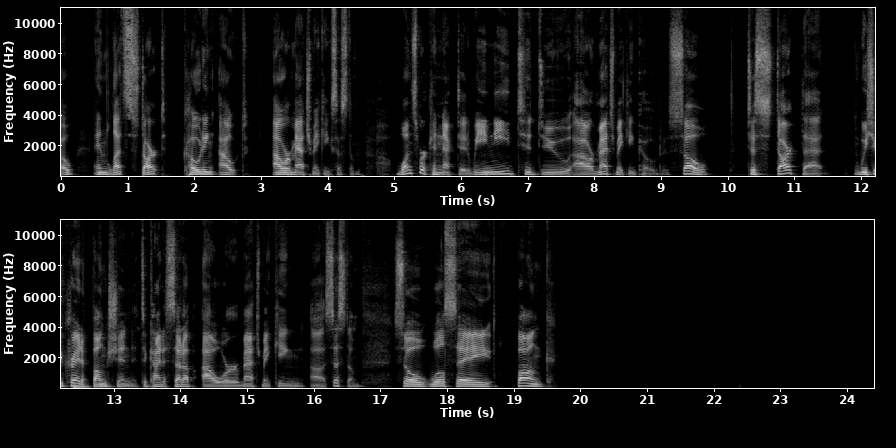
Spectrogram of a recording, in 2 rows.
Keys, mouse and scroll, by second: 4.5 click, 7.3 click, 7.6 scroll down 6, 8.3-8.9 scroll down 4, 8.9-10.0 scroll down 15, 11.3 scroll up 6, 11.8-12.5 scroll down 1, 16.0 click, 17.9 click, 18.3-22.5 typing, 19.8 click, 24.3-24.4 typing.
